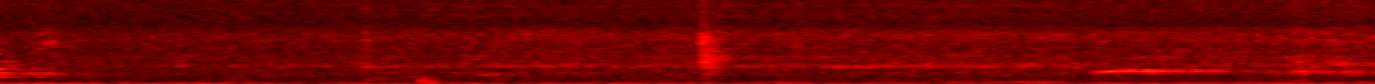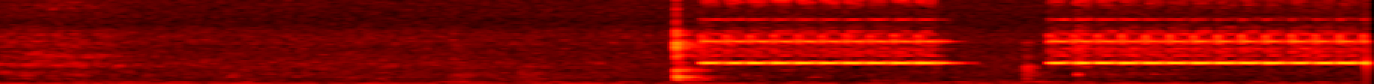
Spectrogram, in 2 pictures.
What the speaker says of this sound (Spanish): Suena la sirena algunos segundos.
